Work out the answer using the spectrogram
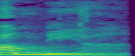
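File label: "gambia", Dutch; gcompris-data; geography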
